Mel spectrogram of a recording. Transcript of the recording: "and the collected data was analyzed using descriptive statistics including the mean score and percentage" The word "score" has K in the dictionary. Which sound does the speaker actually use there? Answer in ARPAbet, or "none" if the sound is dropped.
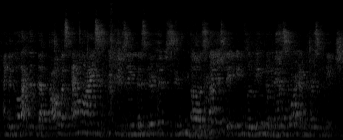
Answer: none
